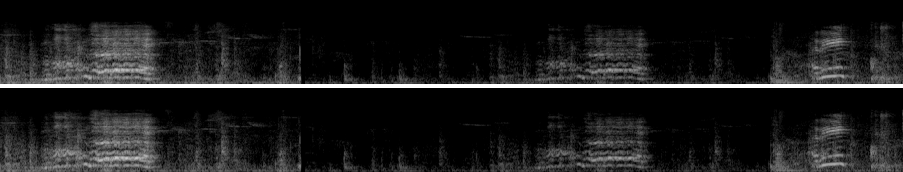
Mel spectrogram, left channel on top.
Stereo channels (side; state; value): both; normal; correlation 0.16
